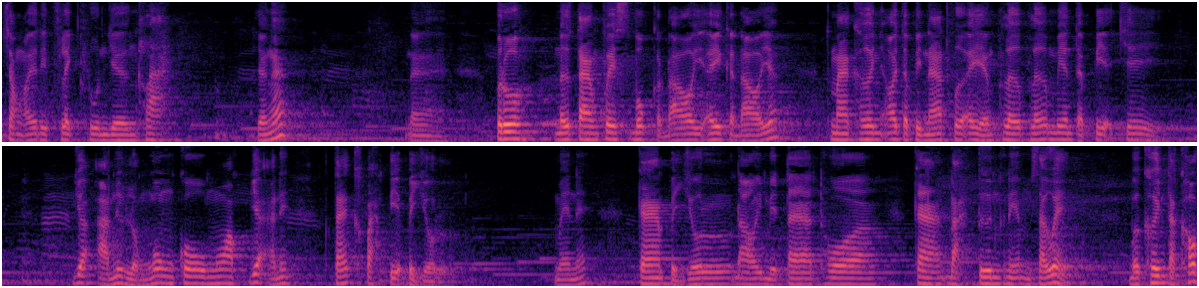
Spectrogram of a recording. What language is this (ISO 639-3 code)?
vie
